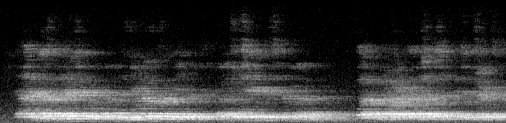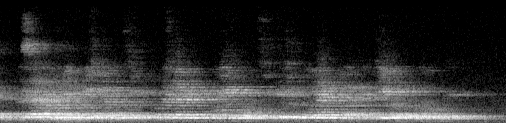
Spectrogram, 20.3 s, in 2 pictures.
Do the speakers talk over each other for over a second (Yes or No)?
Yes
